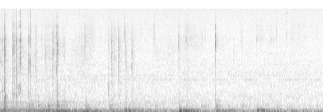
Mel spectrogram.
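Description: Tarot cards being handled and laid down on a cloth-covered table: scattered light clicks and taps, with a few soft low thumps.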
